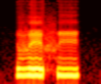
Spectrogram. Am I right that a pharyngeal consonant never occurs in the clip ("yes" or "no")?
yes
